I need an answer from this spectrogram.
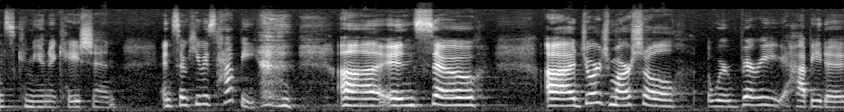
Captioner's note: laughs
